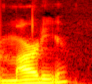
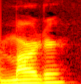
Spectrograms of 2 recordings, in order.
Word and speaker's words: martyr: Okay, so if you're part of the elect, whether you're a martyr or a martyr, all right, that's how it's pronounced, Salaki, a martyr, or whether you are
